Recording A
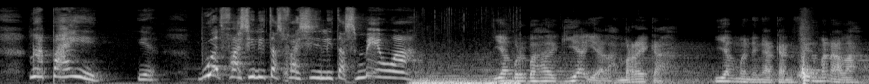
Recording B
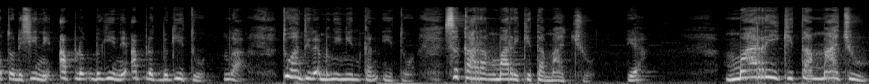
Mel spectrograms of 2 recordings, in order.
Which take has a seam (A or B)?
A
